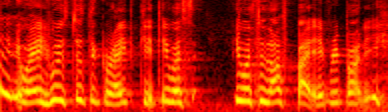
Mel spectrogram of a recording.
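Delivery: tearful weeping. Remembering Frankie, who died of a fentanyl overdose, crying. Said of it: "([name] crying)".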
